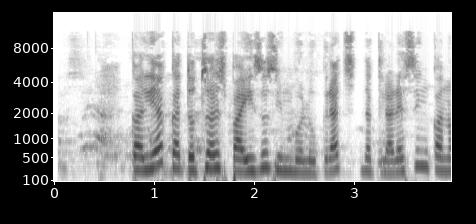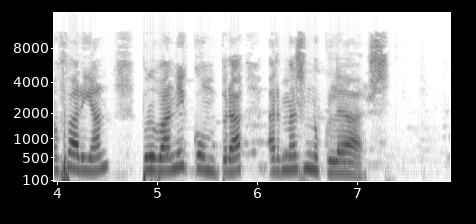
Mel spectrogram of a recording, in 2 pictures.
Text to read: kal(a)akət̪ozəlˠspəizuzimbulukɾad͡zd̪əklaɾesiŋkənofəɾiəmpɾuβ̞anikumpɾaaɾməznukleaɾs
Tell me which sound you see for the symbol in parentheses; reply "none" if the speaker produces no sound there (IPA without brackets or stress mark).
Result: i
